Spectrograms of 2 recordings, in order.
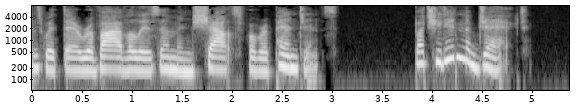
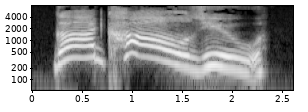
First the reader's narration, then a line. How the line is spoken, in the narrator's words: he bellowed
